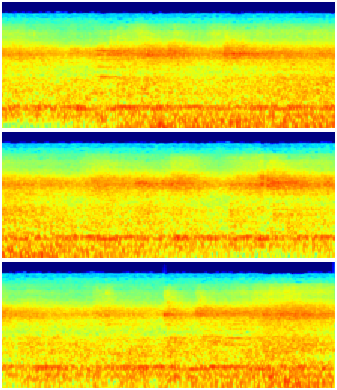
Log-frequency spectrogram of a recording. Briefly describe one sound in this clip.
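Ice skates scrape and swish on ice in a large echoing rink.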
